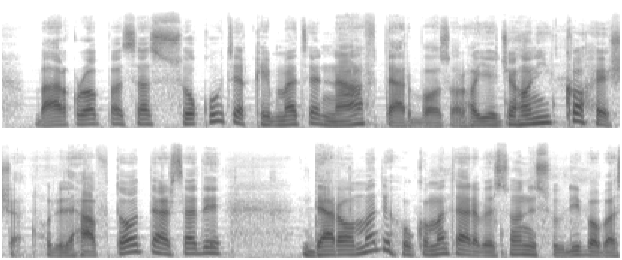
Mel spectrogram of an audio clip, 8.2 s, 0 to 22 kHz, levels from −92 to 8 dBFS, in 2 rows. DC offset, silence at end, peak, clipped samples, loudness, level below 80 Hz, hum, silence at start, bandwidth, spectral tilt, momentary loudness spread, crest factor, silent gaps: under 0.1%; 0 s; -16 dBFS; under 0.1%; -31 LUFS; -64 dBFS; none; 0.2 s; 15 kHz; -5 dB/octave; 5 LU; 14 dB; none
